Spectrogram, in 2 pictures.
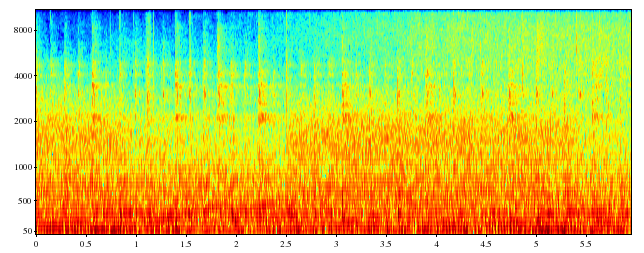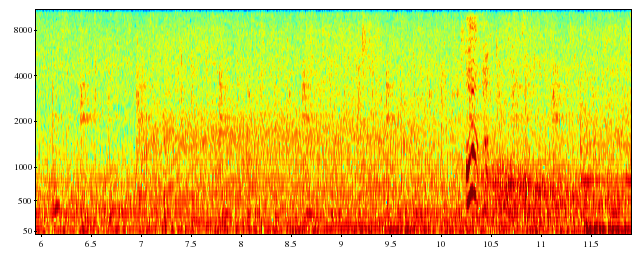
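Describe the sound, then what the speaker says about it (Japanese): Steady rain falling in the video game Soul Hackers 2, an even, continuous hiss that holds at a constant level throughout, with a brief brighter accent near the end. "雨が降ってきたから。"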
